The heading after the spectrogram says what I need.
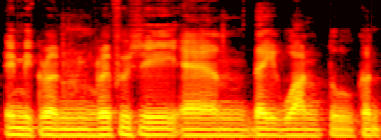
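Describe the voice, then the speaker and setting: A man interviewing a guest, asking questions in a halting way as he searches for his words. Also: low-pitched, completely flat delivery, creaky, a little mellow. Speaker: interviewer, local TV host.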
